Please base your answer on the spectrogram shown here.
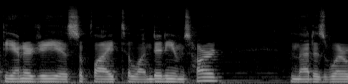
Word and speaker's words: Londinium: They're the veins of Londyminium. I think I'm gonna, like, say it correctly today, because it actually tilts me to say it incorrectly. They're the veins of Londinium. Londinium. Londinium.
